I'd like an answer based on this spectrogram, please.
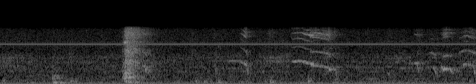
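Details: Four-week-old Blue Fairy Otterhound puppies playing in a living room in November 2007: soft high whimpers and squeaky yips scattered through, with one louder squeal, over a steady background hum.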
